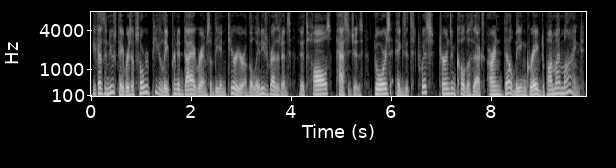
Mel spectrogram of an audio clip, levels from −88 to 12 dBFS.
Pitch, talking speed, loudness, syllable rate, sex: 145 Hz, 200 wpm, -18 LUFS, 6.4 syllables/s, male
